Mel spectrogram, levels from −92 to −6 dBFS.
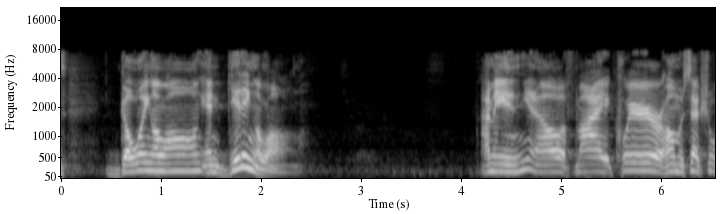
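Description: Nothing goes wrong anywhere in this bit of speech, which comes over an ordinary Bluetooth mSBC headset link doing its usual job.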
